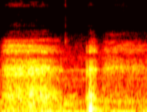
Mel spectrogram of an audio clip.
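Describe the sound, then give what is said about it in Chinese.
A voice imitates the ragged gasp of a dying researcher with blood coming from his mouth and nose: soft, hoarse breathing that ends in one short, sharp intake of air, all fairly quiet, with no words spoken. “那位研究员口鼻窜血，已经气若游丝，喘息着说道”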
